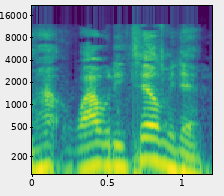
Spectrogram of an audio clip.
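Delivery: ordinary talk, nothing marked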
